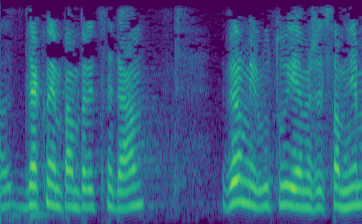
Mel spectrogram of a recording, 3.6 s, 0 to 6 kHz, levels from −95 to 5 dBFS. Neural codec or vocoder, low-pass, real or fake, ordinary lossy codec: none; 5.4 kHz; real; none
